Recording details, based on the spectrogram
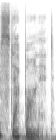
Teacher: The P connects to the O and the N connects to the I. Donit.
